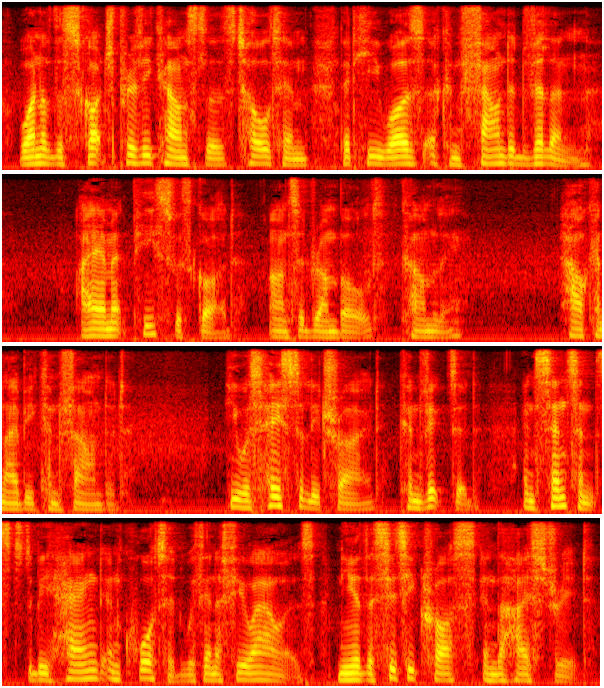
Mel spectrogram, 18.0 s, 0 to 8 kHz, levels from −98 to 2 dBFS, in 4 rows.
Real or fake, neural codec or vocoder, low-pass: real; none; 7.2 kHz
